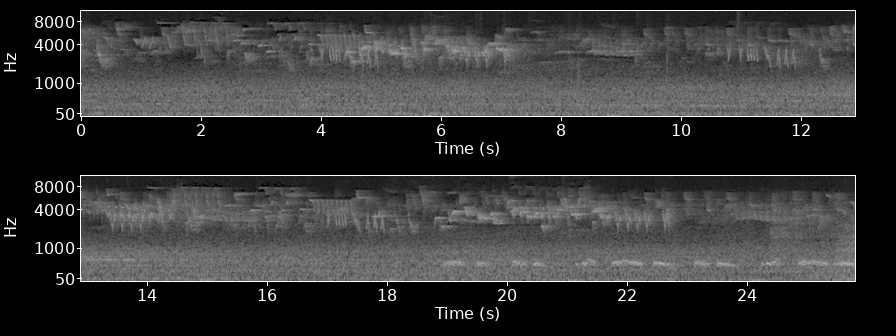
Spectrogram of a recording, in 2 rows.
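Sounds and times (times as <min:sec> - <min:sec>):
birds chirping in a dawn chorus: 0:00.0 - 0:25.7
dove-like cooing: 0:18.9 - 0:25.7.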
